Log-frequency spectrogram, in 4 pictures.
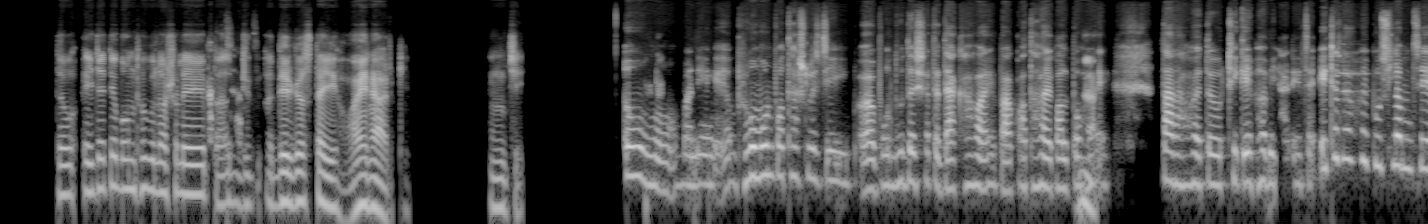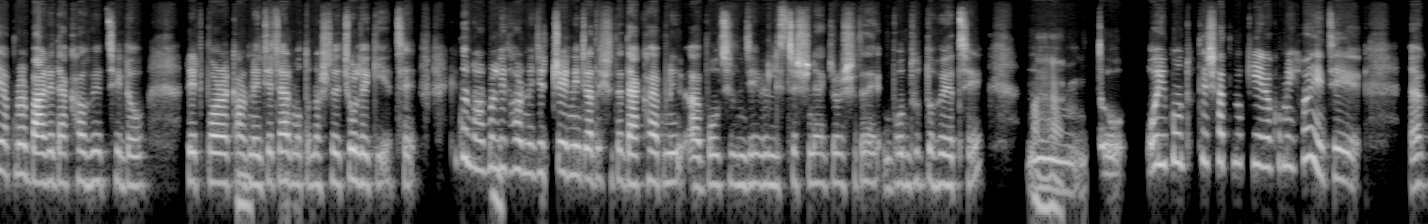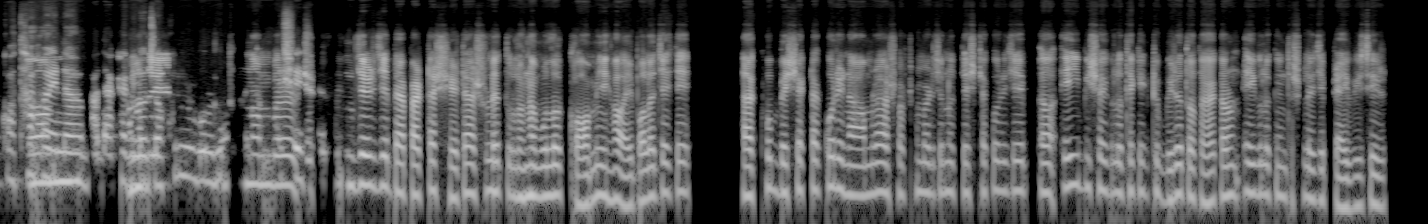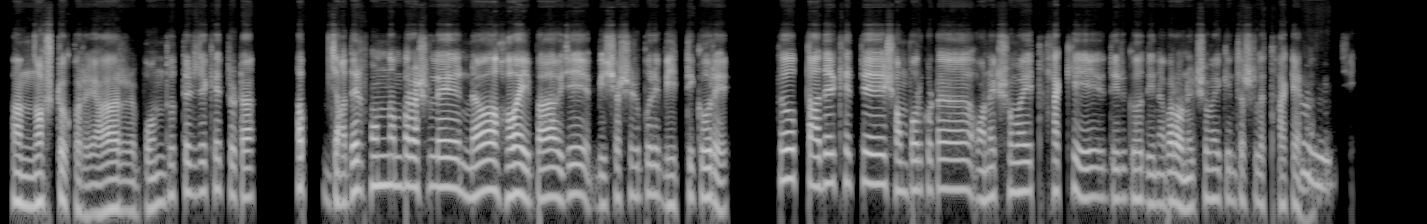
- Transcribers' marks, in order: other background noise; in English: "exchange"; laughing while speaking: "তুলনামূলক কমই হয়"
- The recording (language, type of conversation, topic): Bengali, podcast, একলা ভ্রমণে সহজে বন্ধুত্ব গড়ার উপায় কী?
